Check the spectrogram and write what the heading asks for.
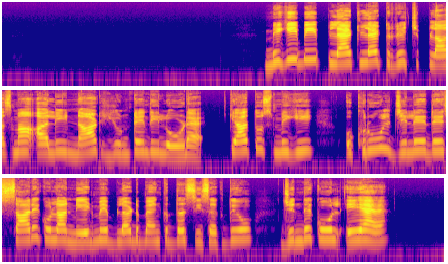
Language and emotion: Dogri, neutral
